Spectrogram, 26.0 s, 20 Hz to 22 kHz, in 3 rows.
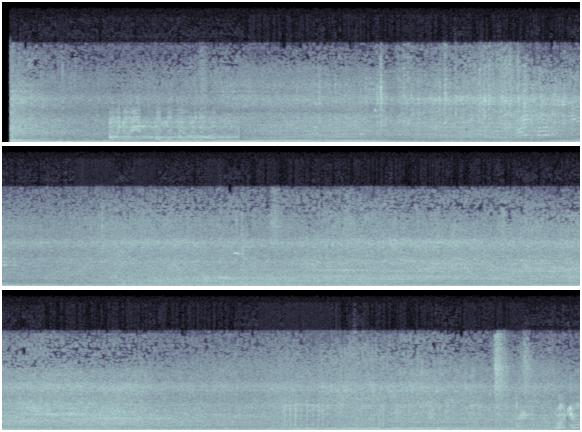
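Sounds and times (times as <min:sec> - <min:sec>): turboprop engines droning: 0:00.6 - 0:04.1.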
